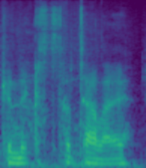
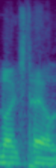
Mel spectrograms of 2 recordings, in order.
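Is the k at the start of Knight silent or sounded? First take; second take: sounded; silent. First: Knight is said with a sounded k and ch. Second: Knight is said the modern way, silent k. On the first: This is the Middle English pronunciation. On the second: This is the modern pronunciation.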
